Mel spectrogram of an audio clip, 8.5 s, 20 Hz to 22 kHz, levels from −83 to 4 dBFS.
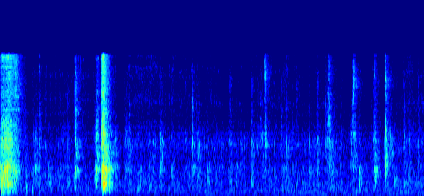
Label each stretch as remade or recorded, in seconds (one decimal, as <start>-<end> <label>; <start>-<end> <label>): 0.0-1.3 recorded; 1.3-6.1 remade; 6.1-6.9 recorded; 6.9-7.6 remade; 7.6-8.5 recorded

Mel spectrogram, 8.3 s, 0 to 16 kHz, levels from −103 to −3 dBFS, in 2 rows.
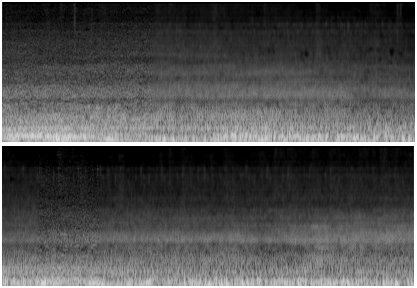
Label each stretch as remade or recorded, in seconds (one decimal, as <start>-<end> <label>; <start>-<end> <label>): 0.0-1.5 recorded; 1.5-4.5 remade; 4.5-5.1 recorded; 5.1-8.3 remade

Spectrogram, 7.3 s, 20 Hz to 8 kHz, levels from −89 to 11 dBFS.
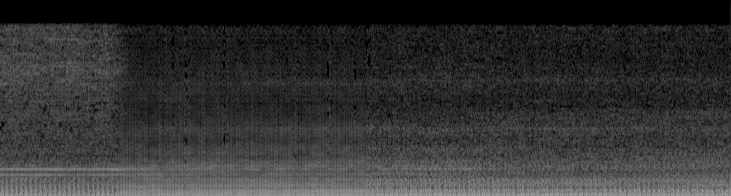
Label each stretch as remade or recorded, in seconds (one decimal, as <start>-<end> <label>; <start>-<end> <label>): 0.0-1.2 recorded; 1.2-3.7 remade; 3.7-7.3 recorded

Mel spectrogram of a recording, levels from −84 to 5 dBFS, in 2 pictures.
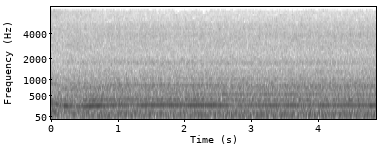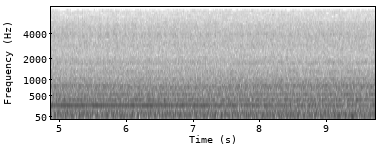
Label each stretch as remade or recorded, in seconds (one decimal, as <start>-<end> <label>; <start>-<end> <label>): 0.0-7.4 recorded; 7.4-7.9 remade; 7.9-9.7 recorded

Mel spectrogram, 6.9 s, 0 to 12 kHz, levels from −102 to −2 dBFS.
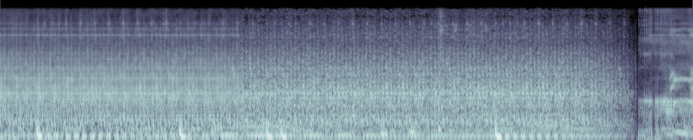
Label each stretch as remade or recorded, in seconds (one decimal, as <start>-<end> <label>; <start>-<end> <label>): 0.0-2.4 remade; 2.4-6.5 recorded; 6.5-6.9 remade

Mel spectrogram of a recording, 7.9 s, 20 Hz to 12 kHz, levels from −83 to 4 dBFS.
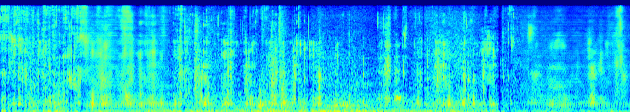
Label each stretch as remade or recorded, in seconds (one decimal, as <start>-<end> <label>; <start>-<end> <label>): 0.0-1.0 recorded; 1.0-2.1 remade; 2.1-6.5 recorded; 6.5-7.9 remade

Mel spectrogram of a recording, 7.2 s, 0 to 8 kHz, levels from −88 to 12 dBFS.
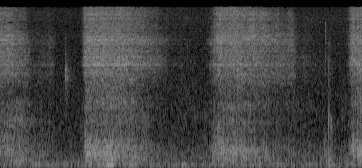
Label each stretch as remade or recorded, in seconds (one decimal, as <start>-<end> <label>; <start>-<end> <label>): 0.0-3.3 recorded; 3.3-7.2 remade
